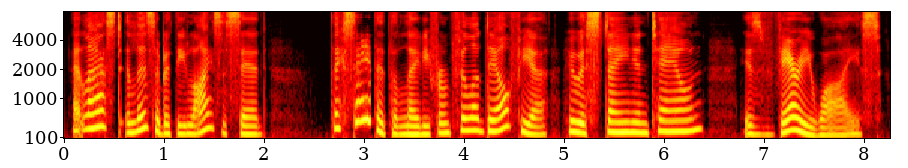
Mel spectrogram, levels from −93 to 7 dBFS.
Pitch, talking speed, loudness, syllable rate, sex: 235 Hz, 145 wpm, -19 LUFS, 4.6 syllables/s, female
